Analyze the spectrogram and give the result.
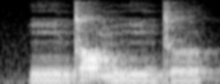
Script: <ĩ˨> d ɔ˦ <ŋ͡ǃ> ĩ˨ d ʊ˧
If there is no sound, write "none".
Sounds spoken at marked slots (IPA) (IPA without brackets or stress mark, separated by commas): ĩ˨, ŋ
